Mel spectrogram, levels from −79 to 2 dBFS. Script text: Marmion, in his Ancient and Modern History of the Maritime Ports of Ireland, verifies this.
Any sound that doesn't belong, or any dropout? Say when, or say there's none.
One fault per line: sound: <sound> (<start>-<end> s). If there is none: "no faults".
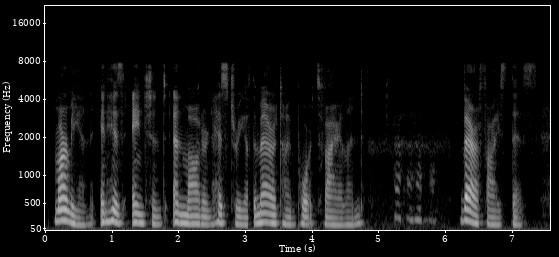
sound: laugh (5.1-5.9 s)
